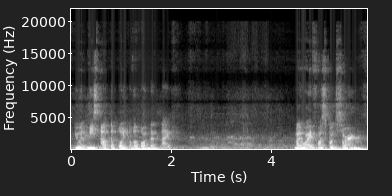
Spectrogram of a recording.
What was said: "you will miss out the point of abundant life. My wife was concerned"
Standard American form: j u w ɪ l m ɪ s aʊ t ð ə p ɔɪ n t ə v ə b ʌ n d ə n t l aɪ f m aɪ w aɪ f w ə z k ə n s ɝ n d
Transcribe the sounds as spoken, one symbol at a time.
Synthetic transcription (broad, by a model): j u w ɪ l m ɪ s aʊ t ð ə p ɔɪ n t ə v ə b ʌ n d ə n t l aɪ f m aɪ w aɪ f w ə s k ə n s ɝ n d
